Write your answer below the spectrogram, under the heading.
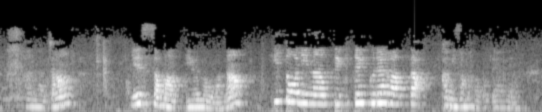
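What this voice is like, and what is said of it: Kansai dialect Japanese. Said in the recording (Japanese): “関西弁です”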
